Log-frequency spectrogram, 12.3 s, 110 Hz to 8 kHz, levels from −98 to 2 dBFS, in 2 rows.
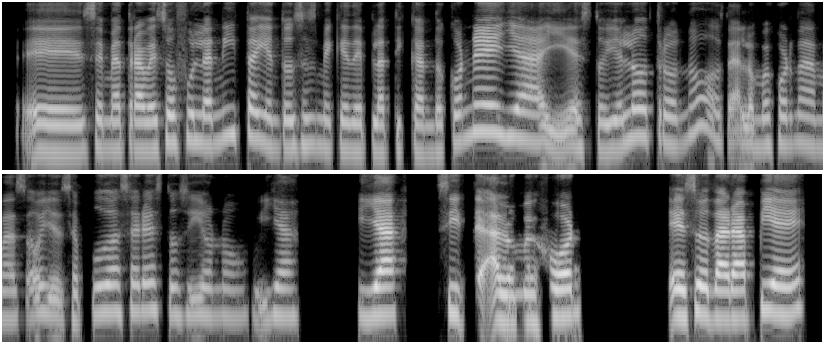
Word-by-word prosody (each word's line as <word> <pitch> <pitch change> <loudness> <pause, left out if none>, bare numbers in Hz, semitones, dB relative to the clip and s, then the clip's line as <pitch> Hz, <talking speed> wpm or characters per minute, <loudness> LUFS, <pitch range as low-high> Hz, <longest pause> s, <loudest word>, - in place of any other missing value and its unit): eh, 175 -1 -1
se 190 +2 -6
me 185 0 -2
atravesó 190 +3 -1
fulanita 235 +4 -3
y 230 - -2
entonces 205 +1 -6
me 195 -2 -8
quedé 185 -2 -4
platicando 175 -1 -6
con 230 +7 -6
ella", 260 -5 +3
y 100 -2 -4
esto 100 - -6
y 185 - -3
el 215 +5 -4
otro. 255 -5 -3
No, 285 +11 -8
o 235 - -8
sea, - - -6
a - - -9
lo - - -4
mejor 210 +1 -7
nada 215 -2 -6
más: 200 0 -9
"Oye, 110 -1 -5
¿se - - -8
pudo 230 +3 -3
hacer 240 0 -4
esto, 245 -2 -5
sí 225 - -8
o 220 - -7
no?", 215 0 -13
y 200 - -13
ya. 215 -1 -4 0.4
Y 210 -1 -8
ya. 225 0 +8 0.3
Si 230 -4 -2
te - - +1
a - - +7
lo 185 -1 +4
mejor 210 +4 +3 0.7
eso 220 +2 +5
dará 205 0 +8
pie 240 +1 +4
210 Hz, 220 wpm, -22 LUFS, 190-230 Hz, 0.7 s, ya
